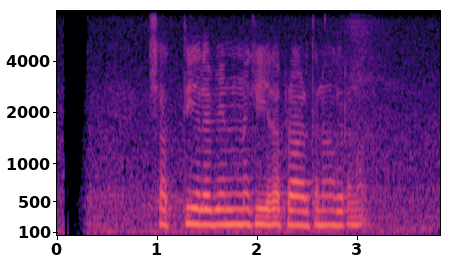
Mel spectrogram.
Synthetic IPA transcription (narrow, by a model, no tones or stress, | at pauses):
ʃak̚t̪ijəlæbenːəkijəlapɾaːrt̪ʰənaːkəɾəna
